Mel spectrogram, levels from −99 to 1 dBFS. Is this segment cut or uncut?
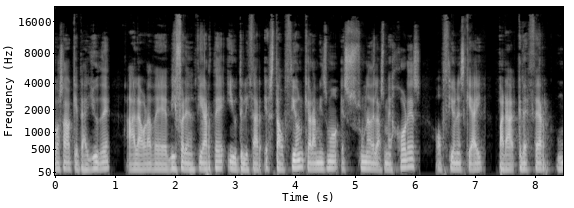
uncut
